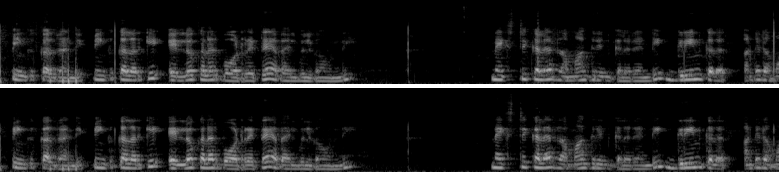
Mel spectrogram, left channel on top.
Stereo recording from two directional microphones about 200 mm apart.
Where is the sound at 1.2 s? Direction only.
25° right (ahead or behind).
